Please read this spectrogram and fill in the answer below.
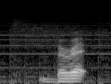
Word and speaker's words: Barret: I never really knew how to pronounce his name Barret Barret its Barrett I know but back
